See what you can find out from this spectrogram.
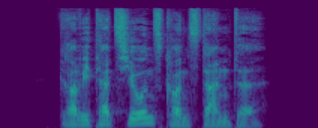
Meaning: gravitational constant
- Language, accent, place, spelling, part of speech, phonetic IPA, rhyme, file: German, Germany, Berlin, Gravitationskonstante, noun, [ɡʁavitaˈt͡si̯oːnskɔnˌstantə], -oːnskɔnstantə, De-Gravitationskonstante.ogg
